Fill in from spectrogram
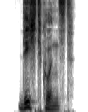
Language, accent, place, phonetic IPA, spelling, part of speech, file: German, Germany, Berlin, [ˈdɪçtˌkʊnst], Dichtkunst, noun, De-Dichtkunst.ogg
- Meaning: 1. poetry (a person's ability to produce an artful piece of literature) 2. poetry (class of literature)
